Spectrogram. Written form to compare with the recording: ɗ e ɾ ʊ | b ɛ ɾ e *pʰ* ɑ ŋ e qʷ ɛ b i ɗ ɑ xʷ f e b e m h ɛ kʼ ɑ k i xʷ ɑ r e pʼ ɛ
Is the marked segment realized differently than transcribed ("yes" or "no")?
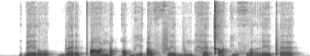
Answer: yes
